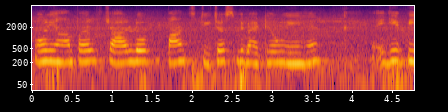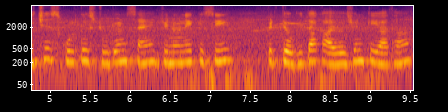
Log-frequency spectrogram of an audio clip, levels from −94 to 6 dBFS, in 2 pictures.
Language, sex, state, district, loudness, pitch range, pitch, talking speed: Hindi, female, Haryana, Rohtak, -17 LUFS, 205-225 Hz, 215 Hz, 150 wpm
